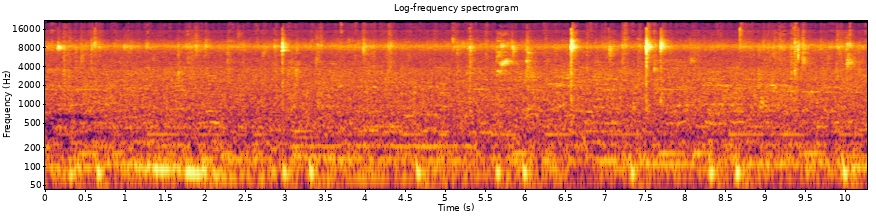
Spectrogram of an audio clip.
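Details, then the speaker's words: Stand electric fan that won't spin: a low steady hum with no rotation when switched on; the motor housing vibrates, so the motor is thought still good and a seized shaft or bushing is suspected. "so meron siyang Ugong mga kuds hindi siya hindi lang siya malakas meron siyang Ugong hindi dapat nag meron siyang Ugong"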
